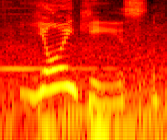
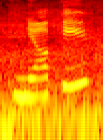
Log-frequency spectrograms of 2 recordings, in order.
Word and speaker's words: gnocchi: Some woman did a TikTok where she was showing a recipe she found for pan-fried chicken and yoinkies. Which is not how I would expect gnocchi to be pronounced.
